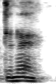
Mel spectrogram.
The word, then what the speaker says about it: Diné: Is that how you pronounce it? Yeah, Diné.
